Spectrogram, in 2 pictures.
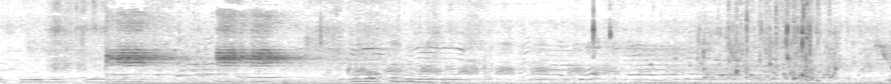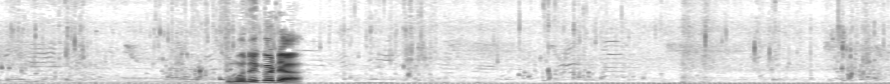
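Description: Water sloshes as someone wades through it.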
